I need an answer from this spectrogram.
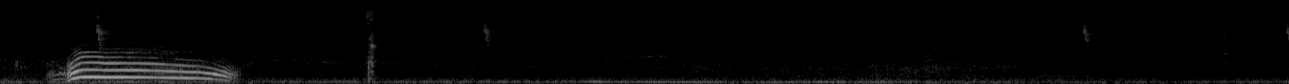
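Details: Dog howling in response to a fire truck: one loud, arched, harmonic wail lasting about one and a half seconds, followed by quiet background hum and a few faint clicks.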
